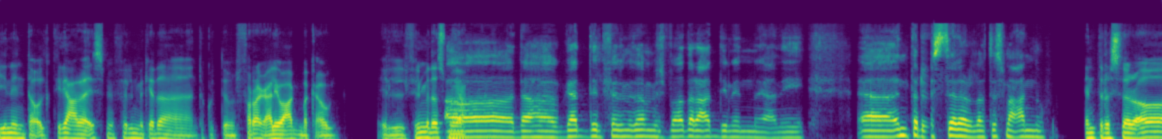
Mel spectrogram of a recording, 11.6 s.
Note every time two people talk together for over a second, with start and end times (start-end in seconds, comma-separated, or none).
none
